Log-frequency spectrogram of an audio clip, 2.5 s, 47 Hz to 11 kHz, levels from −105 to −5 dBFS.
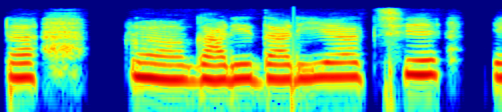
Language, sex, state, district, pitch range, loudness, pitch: Bengali, female, West Bengal, Dakshin Dinajpur, 235-260 Hz, -21 LUFS, 255 Hz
